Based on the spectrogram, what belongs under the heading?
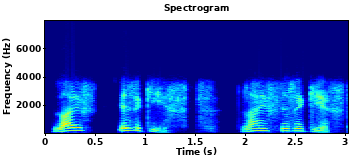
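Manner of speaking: imitating a priest's heavy Italian accent, pitched high; mock Italian priest, high and sing-song. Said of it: "very heavy Italian accent".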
